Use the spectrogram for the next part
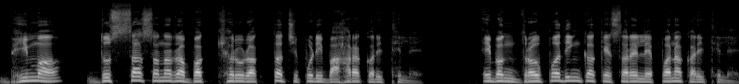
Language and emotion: Odia, neutral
